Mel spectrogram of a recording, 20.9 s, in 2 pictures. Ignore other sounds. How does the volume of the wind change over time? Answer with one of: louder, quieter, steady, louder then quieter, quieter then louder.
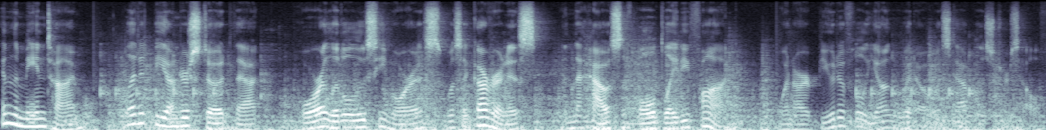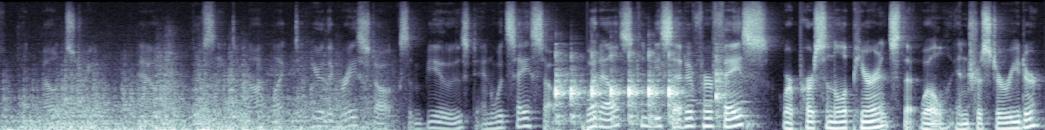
steady.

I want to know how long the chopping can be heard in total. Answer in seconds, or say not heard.
5 s.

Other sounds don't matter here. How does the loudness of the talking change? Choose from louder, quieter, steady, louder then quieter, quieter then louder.
quieter then louder.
